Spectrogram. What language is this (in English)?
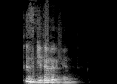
Kabyle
